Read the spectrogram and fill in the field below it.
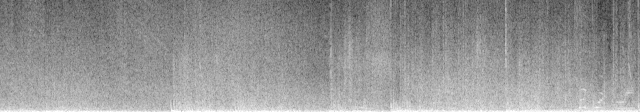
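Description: Heavy battle noise rumbles on all around.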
